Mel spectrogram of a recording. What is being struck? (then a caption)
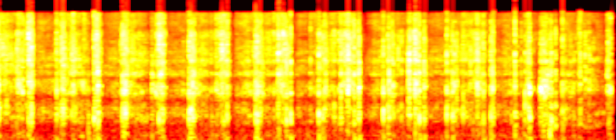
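Plastic-coated instant photo print. Long white acrylic nails scratch and rub the edge and face of a small, flat paper-and-plastic polaroid instant photo with a white frame and a purple image. The result is a rapid, irregular run of dry, bright scratching and clicking strokes with almost no low end, each stopping instantly without ringing.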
